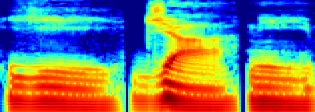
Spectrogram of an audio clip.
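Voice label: "yijani", concatenated syllables; Affixing experiment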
